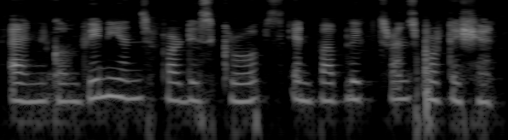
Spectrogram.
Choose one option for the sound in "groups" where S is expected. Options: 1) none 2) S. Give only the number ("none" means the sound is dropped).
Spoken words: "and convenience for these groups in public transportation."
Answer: 2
